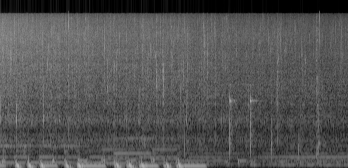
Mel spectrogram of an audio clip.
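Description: Chopped red onions sizzling in hot oil with cumin and fennel seeds in a kadai as they are scraped in from a bowl with a spoon, with low knocks and a couple of sharp clicks of the spoon on the bowl. The sizzle slowly dies down.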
